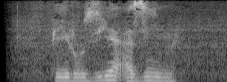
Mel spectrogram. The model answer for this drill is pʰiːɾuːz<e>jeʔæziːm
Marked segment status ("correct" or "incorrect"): incorrect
